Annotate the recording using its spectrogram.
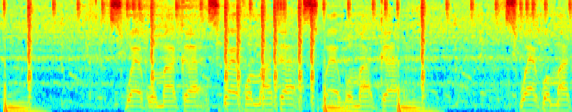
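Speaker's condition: No condition

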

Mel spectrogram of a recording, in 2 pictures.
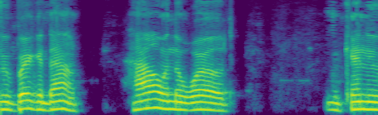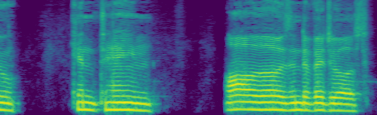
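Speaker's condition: ALS; unable to run

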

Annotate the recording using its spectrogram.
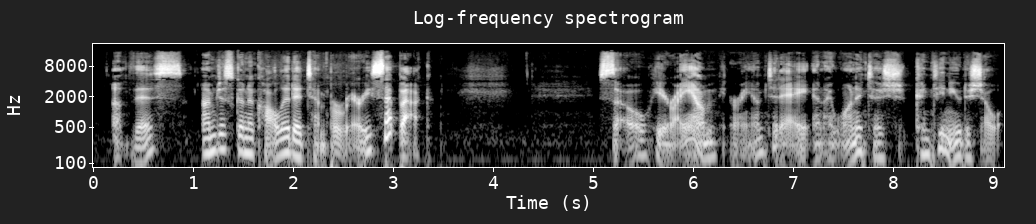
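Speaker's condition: Spasmodic dysphonia; voice audibly affected

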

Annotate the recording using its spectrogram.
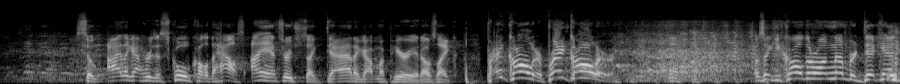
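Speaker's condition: No condition

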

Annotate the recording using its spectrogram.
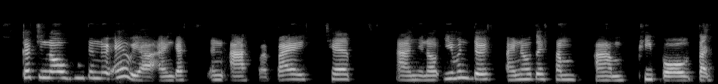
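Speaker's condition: Deaf; wears hearing aid

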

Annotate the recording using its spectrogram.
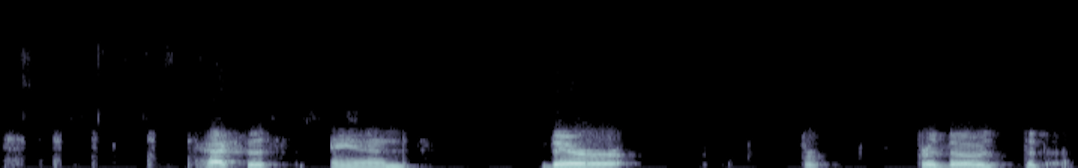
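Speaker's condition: Stuttering; stuttering since around age five, group therapy at school, private therapist in Birmingham, therapy five to 18; still stutters; repeated words, prolonged sounds

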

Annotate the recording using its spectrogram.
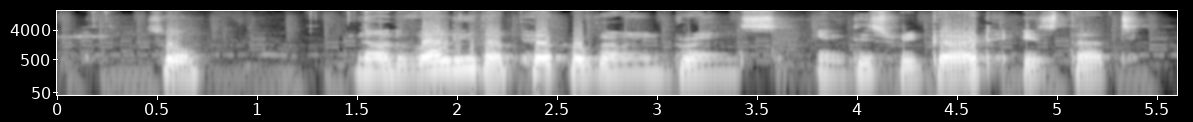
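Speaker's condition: No condition

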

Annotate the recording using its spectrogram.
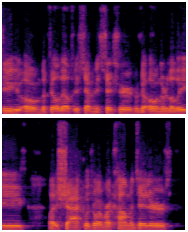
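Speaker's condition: Cleft palate; congenital cleft palate

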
